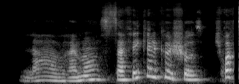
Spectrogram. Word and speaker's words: Faye: Angélique, si tu peux remontrer le livre, c'est fait. C'est La prophétie de lumière, tome 1, Faye. Comment tu le prononces?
